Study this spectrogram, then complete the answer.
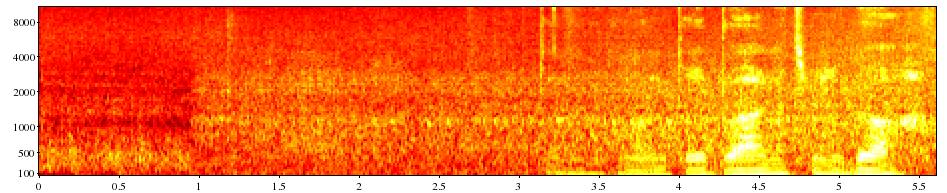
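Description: A passenger train rumbles past.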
